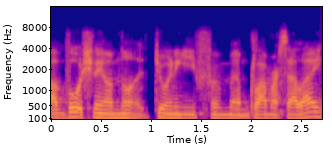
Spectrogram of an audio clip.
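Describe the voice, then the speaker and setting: A man with a Manchester accent talks at a fairly quick pace in a medium pitch, his voice dry and close with no echo over a quiet background. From northern England, Manchester. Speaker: software solutions architect. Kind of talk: webinar discussion.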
